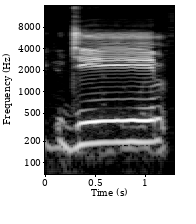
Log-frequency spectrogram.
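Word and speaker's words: جيم: তাহলে এই হরফটির নাম হলো জিম। শক্তভাবে উচ্চারণ করব।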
